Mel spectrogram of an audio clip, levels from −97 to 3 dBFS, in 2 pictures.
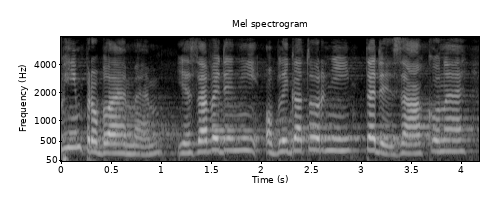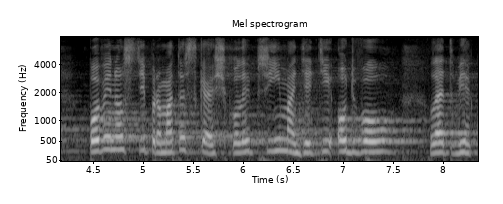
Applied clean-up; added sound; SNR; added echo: none; none; none; none.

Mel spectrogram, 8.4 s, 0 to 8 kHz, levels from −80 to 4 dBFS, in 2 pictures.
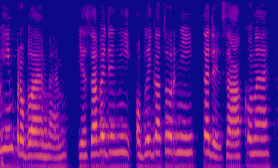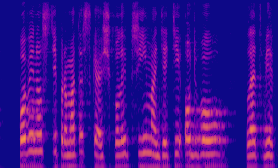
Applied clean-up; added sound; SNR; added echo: neural mask model RNNoise.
